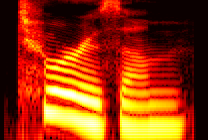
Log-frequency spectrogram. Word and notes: ZOOS: American English

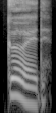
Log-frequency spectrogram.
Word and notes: gig: American English

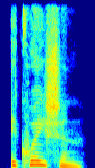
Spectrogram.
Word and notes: GENRE: British English

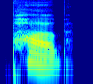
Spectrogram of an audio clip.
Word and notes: BOB: American English

